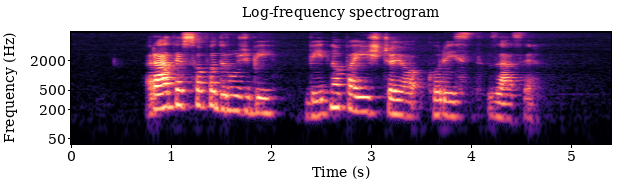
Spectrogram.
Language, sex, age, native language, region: Slovenian, female, 50-59, Slovenian, Gorenjska region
